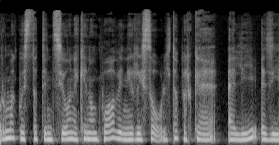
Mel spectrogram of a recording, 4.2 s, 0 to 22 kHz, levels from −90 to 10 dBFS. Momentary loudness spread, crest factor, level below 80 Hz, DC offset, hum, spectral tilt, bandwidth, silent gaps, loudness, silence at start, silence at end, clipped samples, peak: 5 LU; 14 dB; -62 dBFS; under 0.1%; none; -5 dB/octave; 17 kHz; none; -19 LUFS; 0 s; 0 s; under 0.1%; -6 dBFS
